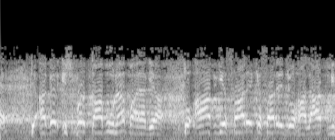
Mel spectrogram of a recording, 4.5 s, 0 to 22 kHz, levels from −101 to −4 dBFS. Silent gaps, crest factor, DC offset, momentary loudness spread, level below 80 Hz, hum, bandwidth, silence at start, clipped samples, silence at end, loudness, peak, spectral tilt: none; 10 dB; under 0.1%; 3 LU; -48 dBFS; none; 5.8 kHz; 0 s; under 0.1%; 0 s; -13 LUFS; -2 dBFS; -1.5 dB/octave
